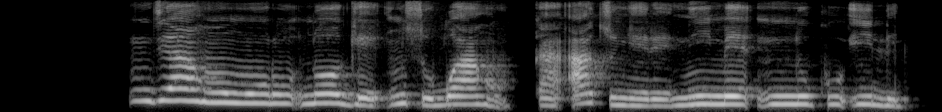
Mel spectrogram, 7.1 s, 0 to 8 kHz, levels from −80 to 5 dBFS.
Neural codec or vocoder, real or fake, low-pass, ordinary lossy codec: none; real; none; none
